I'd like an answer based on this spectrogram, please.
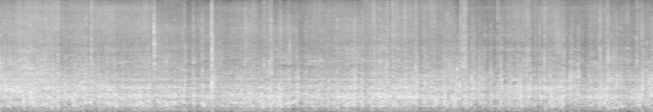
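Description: Skateboard wheels rolling over pavement: a steady, loud rumble broken by a few sharp clicks.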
